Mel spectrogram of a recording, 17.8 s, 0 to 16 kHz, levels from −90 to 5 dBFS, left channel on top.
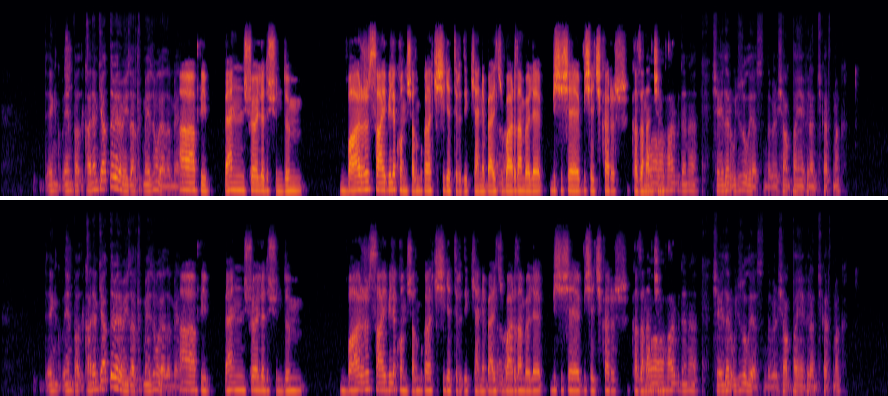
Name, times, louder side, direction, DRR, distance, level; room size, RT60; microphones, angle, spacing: voice 1, 0.9-3.7 9.9-10.2 12.9-16.8, left 1 dB, 25° left, 0.5 m, -34 dB
voice 2, 3.6-4.2 4.5-6.0 6.8-13.3, left 9 dB, 80° left, 0.3 m, -26 dB
2.9 x 2.1 x 2.8 m
head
